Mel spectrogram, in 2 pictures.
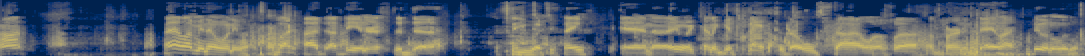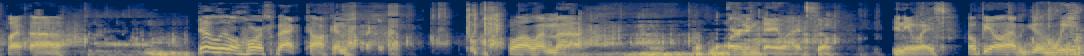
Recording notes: Pardon the audio quality, its been a while since I've recorded on horseback!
